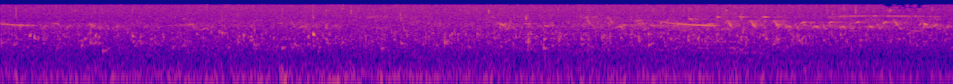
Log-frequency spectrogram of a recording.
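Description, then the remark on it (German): Steady, continuous trickling water pouring into a stone basin and flowing on to a pond, with a soft bubbling texture and faint high chirps in the background; no one speaks. “Das Wasser plätschert beständig in das Steinbecken und bahnt sich seinen Weg bis zum Teich.”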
